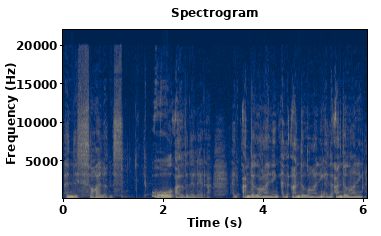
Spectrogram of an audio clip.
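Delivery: soft, low narration; low, quiet, suspenseful telling; hushed storytelling. Real, not acted. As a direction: drop to a hush for the silent room. Storyteller evokes the silent class.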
